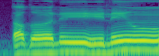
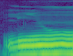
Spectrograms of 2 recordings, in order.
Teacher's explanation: তানবিনের পর ওয়াও এসেছে, তানবিনকে ওয়াওয়ের মধ্যে ঢুকিয়ে দিয়ে গুন্না সহকারে পড়ছি। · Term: ইদগাম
